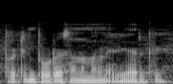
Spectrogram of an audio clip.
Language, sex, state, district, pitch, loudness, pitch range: Tamil, male, Tamil Nadu, Nilgiris, 95 Hz, -17 LUFS, 95-105 Hz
